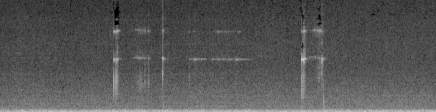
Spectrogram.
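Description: Steady low background rumble, with a few light metallic clicks and clinks of steel tooling: a hardened punch being slid into and taken out of a steel die block. There are small clusters of clicks about two seconds in and again near the five-second mark, each with a brief high metallic ring.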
